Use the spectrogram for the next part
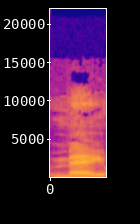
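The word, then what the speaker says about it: Mei: And I don't know if I'm saying her name right, but May, or it's M-E-I. – So I would agree with May. – I would say May, but she is my absolute favorite.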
